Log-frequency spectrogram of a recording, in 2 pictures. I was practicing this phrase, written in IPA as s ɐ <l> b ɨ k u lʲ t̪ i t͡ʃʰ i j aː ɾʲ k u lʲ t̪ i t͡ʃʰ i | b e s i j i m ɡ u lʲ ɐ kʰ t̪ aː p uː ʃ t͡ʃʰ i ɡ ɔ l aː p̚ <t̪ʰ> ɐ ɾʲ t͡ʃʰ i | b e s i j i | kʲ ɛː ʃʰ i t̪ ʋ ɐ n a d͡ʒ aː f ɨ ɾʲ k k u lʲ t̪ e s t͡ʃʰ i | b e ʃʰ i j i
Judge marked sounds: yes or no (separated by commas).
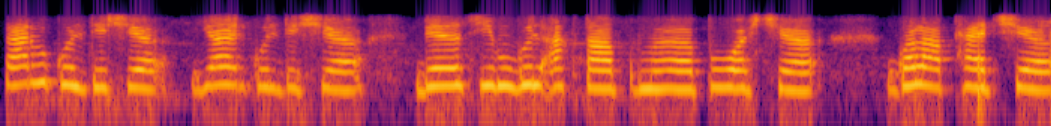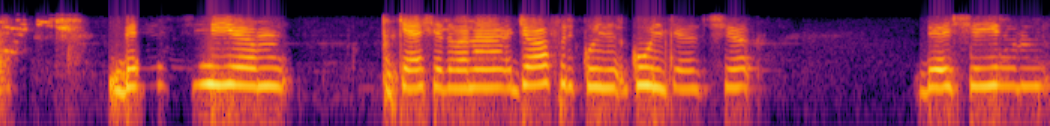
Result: no, yes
